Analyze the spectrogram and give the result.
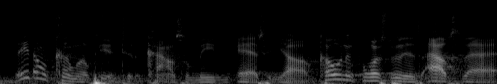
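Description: With an American accent, a man talks at a moderate pace with big swings in loudness, as music plays in the background and room echo is audible. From US West Coast (Compton, California). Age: 60s. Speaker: public commenter. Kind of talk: public comment at council meeting. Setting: city council chamber.

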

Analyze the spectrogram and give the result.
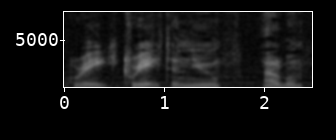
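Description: At a very slow pace, a speaker with a non-native accent talks over faint music in the background. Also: dry sound with no echo. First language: non-native English speaker. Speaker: tech reviewer. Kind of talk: screen-recorded tech tutorial. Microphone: phone near.

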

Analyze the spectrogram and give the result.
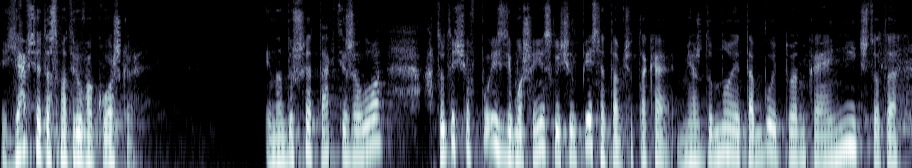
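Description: Somewhat breathy with a dark, mellow tone, a man with a fairly high pitch talks at a fairly quick pace with ordinary pitch variation and long, frequent pauses. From Russian Far East, Vladivostok; Russia. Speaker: pastor. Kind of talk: sermon. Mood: warm, storytelling. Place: hall.

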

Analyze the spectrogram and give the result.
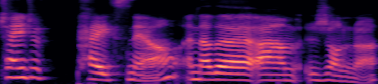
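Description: Someone speaks at a very slow pace with an Australian accent. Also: woman. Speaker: book club host. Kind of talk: casual chat. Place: home room. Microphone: lapel.

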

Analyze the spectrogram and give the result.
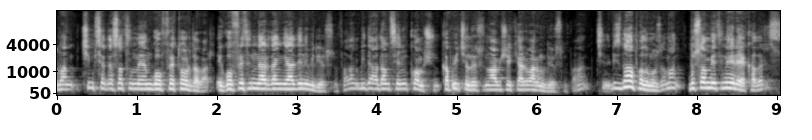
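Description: Speaking very fast, a man uses lively intonation at a high pitch. His tone is dark and mellow. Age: 40s. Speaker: crypto company executive and economist. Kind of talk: interview. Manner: casual, colloquial.

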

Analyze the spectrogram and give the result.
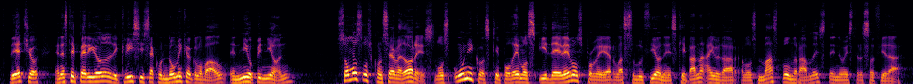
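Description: A man at medium pitch with an American accent, lively intonation and a fairly slow pace. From US, Seattle. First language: English (speaking Spanish). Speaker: think tank president. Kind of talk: lecture. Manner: halting.

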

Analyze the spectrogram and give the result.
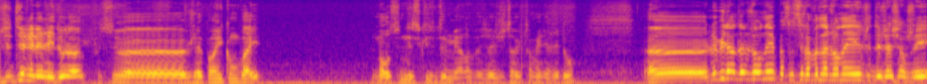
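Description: A fairly high-pitched man at a very fast pace, with very wide pitch swings, big swings in loudness, long, frequent pauses and a dry sound with no echo. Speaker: truck driver vlogger. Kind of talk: casual vlog monologue. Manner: hesitant, many fillers. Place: car. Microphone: phone near.

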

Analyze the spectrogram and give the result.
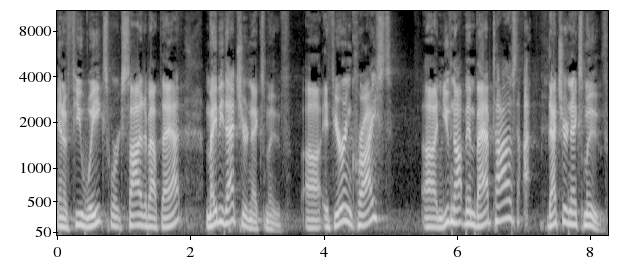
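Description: Against a quiet background, a man speaks at a moderate pace in a bright, sharp tone. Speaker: pastor. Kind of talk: sermon. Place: church.

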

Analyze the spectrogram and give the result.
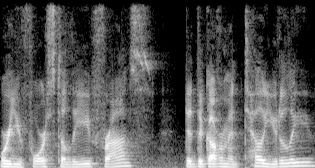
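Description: The man's pitch sits in the medium range. He speaks at a fairly quick pace with monotone, flat intonation. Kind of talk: reading of a written interview and narration.

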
